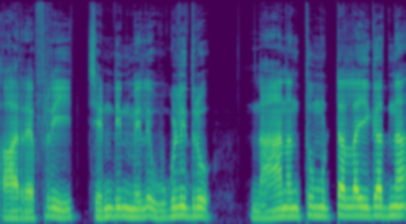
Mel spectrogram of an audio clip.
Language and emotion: Kannada, disgusted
